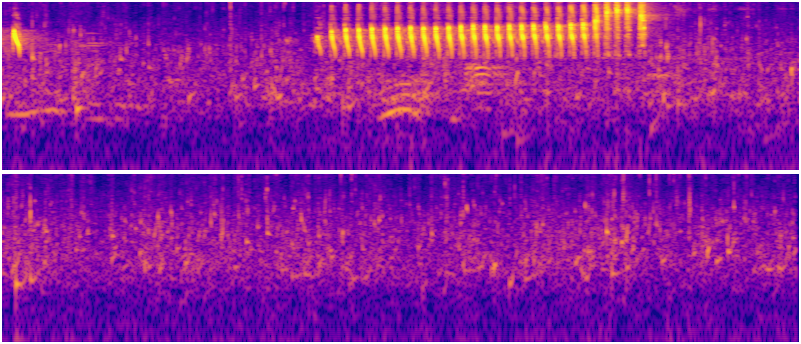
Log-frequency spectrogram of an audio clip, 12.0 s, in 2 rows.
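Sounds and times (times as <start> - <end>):
kapas tembak song trill: 0.0 - 0.3, 2.4 - 5.0.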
